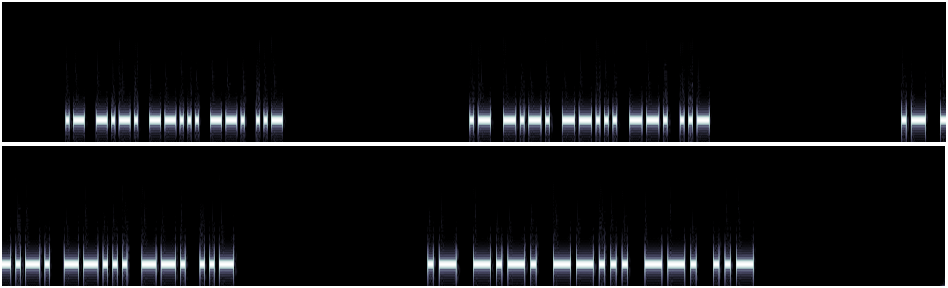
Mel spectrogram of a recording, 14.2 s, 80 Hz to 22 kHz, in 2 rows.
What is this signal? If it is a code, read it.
Morse code, heard as a keyed tone, about 33 wpm, 700 Hz. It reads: AC7GU AC7GU AC7GU AC7GU
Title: Speed Racing - USA Call Signs 28wpm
